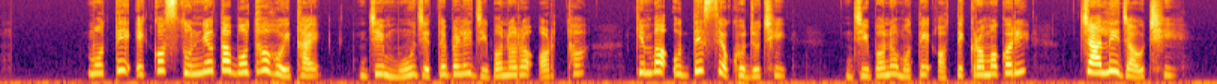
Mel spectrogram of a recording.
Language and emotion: Odia, sad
